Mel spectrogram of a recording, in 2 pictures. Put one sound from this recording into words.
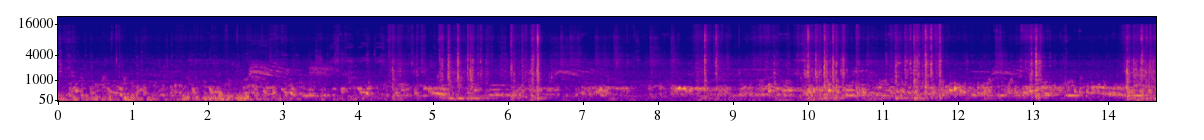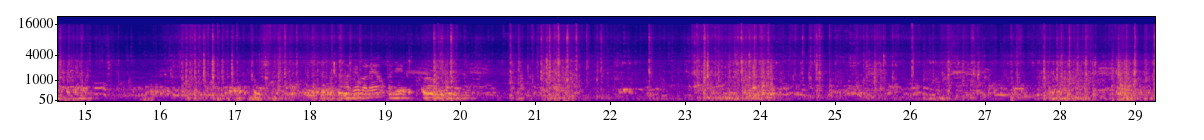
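Many pigeons coo and warble throughout.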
